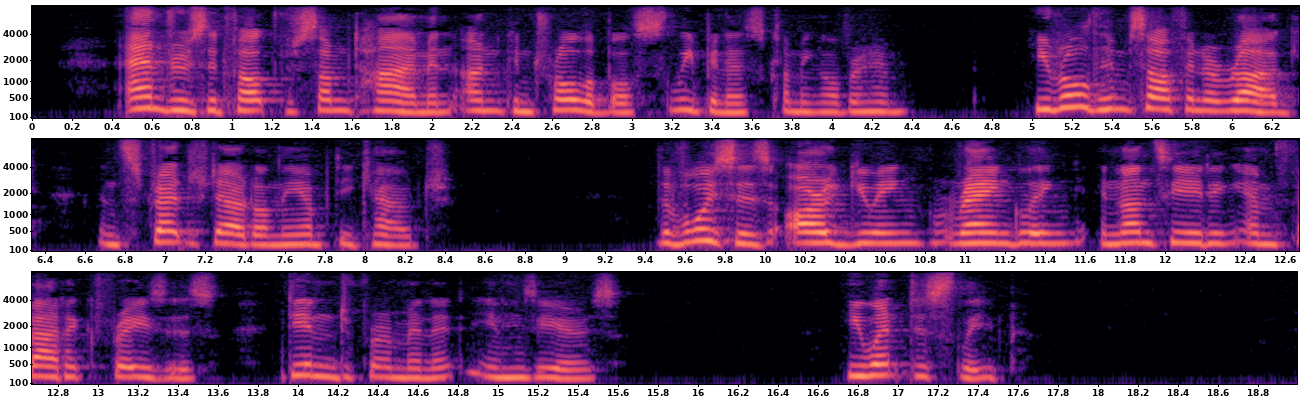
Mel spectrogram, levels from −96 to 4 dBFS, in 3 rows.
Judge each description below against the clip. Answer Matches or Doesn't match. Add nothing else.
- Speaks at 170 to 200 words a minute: Doesn't match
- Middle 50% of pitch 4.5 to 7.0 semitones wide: Doesn't match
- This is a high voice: Matches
